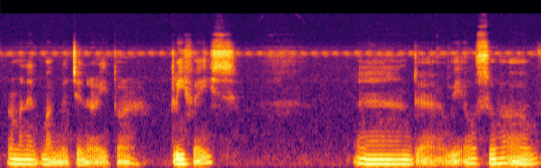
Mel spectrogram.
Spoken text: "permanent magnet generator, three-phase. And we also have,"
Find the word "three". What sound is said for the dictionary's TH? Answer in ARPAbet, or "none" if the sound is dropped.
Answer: T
